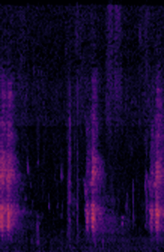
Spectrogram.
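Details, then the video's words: Eurasian magpie in a garden with a dense tree canopy, early morning, where one nested in a garden tree this year; harsh, dry chattering bursts repeated roughly once a second against a quiet background. "Yeah, you can hear the magpie. We've had a magpie nest in one of the trees this year."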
